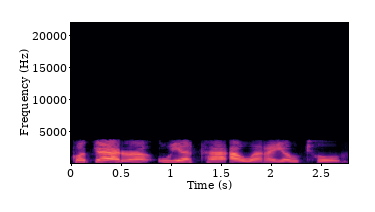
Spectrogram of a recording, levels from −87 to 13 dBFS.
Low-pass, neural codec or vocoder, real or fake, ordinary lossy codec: 3.6 kHz; codec, 16 kHz, 1 kbps, FunCodec, trained on Chinese and English, 50 frames a second; fake; none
